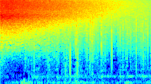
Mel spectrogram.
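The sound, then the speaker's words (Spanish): Spaceship hatch doors open with a steady, airy high hiss. The hiss starts loud and fades gradually and evenly, with no other sound over it. “¡Llegamos! Abriendo compuertas.”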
